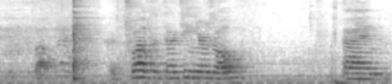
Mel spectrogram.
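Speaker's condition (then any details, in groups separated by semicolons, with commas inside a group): Cerebral palsy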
